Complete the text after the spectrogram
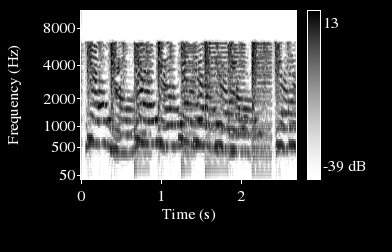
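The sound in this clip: A human voice imitates a cat meowing, giving a quick series of nasal, tuneful meows of moderate loudness, each one wavering in pitch and following closely on the last.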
